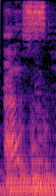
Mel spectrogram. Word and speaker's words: Suppes: Like I said, you can search my name, Suppes, Suppes, spelled like supper, but with an S instead of an R, and not pronounced the same for whatever reason.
